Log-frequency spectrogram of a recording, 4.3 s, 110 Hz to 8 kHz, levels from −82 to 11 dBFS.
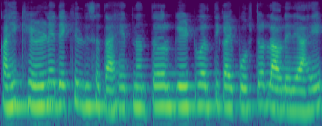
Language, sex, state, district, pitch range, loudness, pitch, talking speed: Marathi, female, Maharashtra, Aurangabad, 210-225 Hz, -16 LUFS, 220 Hz, 165 wpm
